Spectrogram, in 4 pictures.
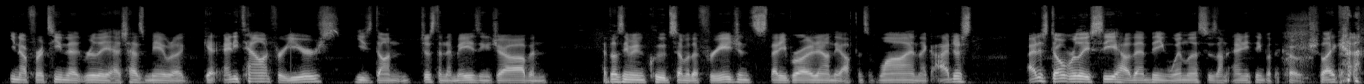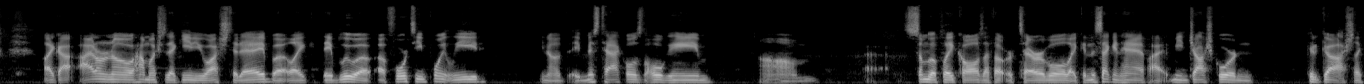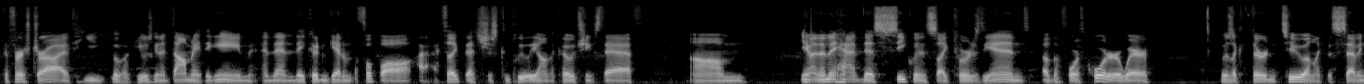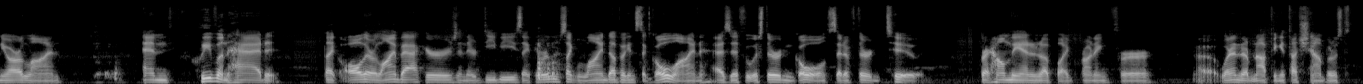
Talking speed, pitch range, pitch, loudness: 245 wpm, 95-110 Hz, 100 Hz, -23 LUFS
